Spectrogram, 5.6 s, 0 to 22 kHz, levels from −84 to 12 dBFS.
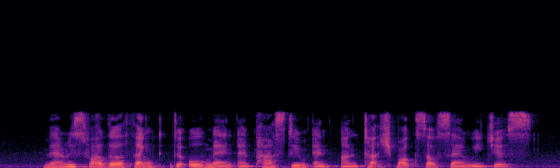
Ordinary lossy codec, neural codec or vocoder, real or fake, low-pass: none; none; real; 7.2 kHz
